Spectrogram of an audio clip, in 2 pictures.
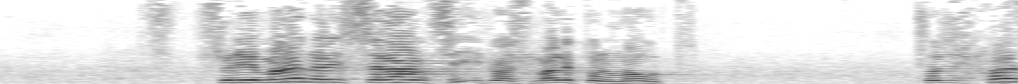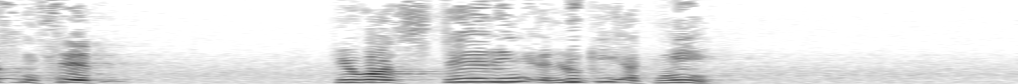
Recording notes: Jumuah lecture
